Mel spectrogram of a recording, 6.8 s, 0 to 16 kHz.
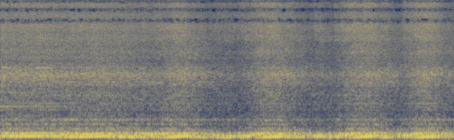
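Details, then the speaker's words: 1986 Ford Mustang Foxbody after head work, new ARP intake bolts and corrected distributor wire order: deep even rumble swelling with throttle, no stumbling; runs good though new throttle body sticks and needs adjusting. "but it runs good at least."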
